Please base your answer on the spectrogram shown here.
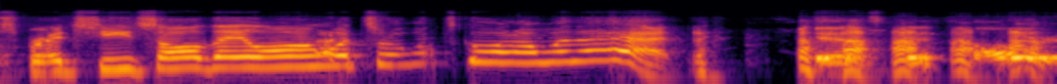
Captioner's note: laughing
